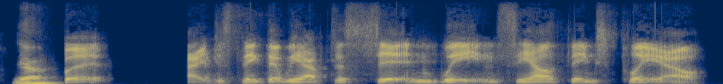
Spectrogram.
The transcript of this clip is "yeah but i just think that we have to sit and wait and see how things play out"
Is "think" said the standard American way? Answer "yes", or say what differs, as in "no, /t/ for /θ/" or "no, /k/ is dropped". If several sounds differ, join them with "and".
yes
